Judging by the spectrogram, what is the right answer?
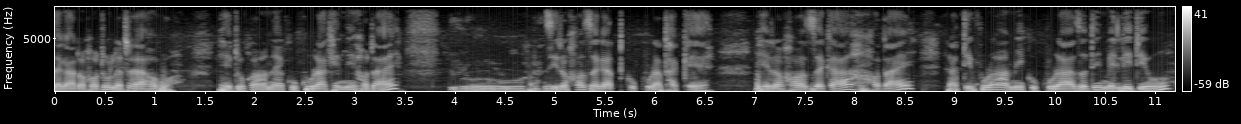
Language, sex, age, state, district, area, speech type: Assamese, female, 30-45, Assam, Sivasagar, rural, spontaneous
